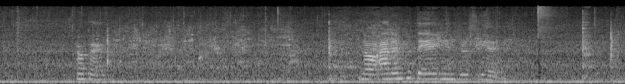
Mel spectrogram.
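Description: A spoon stirs and scrapes in a pan.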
